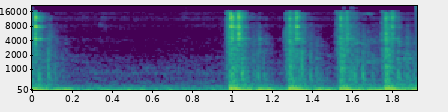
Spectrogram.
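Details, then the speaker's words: 1985 Mercedes 300D diesel at rough idle (owner suspects exhaust bind, motor mounts, injection pump timing): sharp metallic rattle about four times a second from the steering wheel, also heard when turning; owner suspects a part came loose inside the steering column. "metallic rattle you would also hear it when you would turn and you'd hear it spin around so I knew something had come out of the steering column"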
